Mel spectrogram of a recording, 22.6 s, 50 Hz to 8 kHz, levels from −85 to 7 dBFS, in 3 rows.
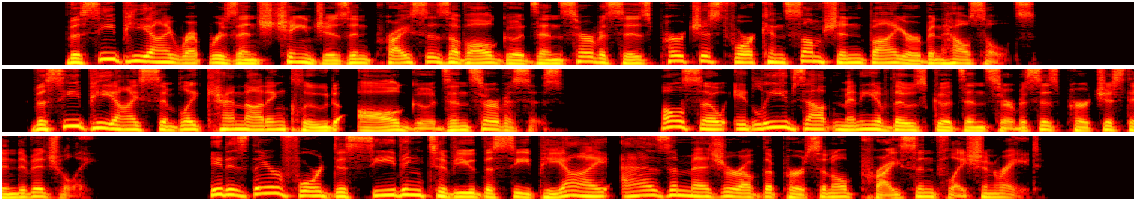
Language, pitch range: English, 115-155 Hz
